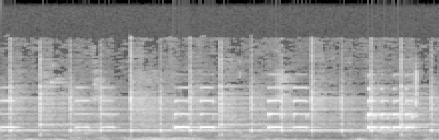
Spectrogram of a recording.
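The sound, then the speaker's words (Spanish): An alarm clock beeps in a rapid, repeating electronic pattern at half past seven in the morning, steady, sounding on its own without anyone speaking. “Son las siete y media de la mañana y suena mi alarma.”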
